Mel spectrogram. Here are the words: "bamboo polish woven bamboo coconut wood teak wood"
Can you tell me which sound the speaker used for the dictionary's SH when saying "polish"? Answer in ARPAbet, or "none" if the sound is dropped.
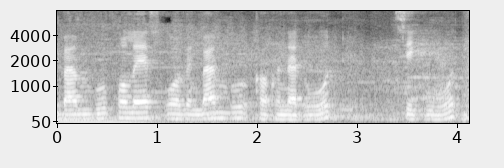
S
